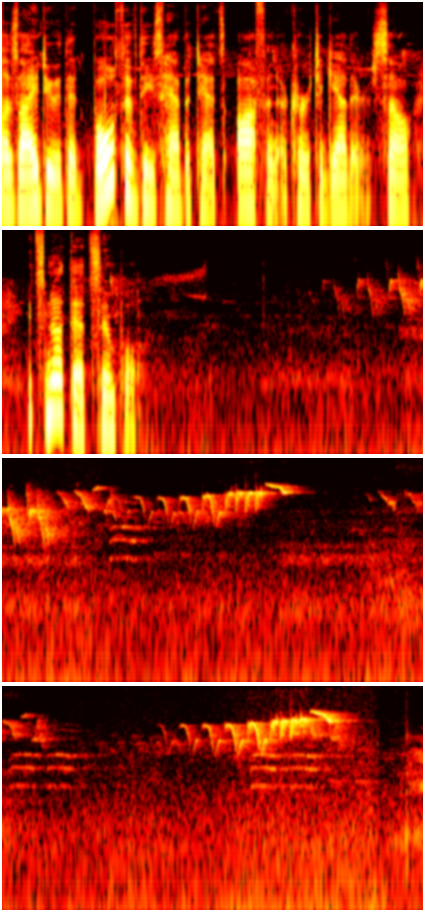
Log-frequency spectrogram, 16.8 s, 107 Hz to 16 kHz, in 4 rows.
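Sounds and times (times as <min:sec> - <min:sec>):
speech: 0:00.0 - 0:05.7
Blackburnian warbler singing its very high thin song: 0:00.0 - 0:06.5, 0:07.2 - 0:16.4
quiet bird calls: 0:05.6 - 0:16.8.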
